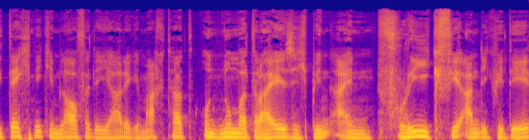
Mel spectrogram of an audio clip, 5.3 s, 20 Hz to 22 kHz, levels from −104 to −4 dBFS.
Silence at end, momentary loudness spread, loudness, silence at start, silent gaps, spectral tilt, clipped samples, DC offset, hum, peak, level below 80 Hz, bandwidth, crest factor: 0 s; 8 LU; -20 LUFS; 0 s; none; -6 dB/octave; under 0.1%; under 0.1%; none; -2 dBFS; -44 dBFS; 17 kHz; 16 dB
